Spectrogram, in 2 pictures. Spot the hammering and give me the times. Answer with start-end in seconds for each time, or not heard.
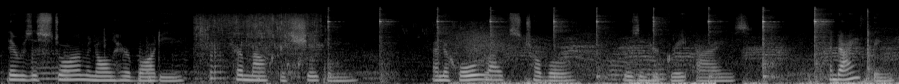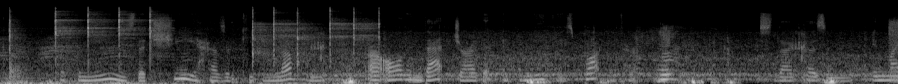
3.2-12.8.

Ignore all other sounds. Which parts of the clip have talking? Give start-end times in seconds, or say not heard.
0.0-7.5, 8.2-15.4, 16.6-17.9.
